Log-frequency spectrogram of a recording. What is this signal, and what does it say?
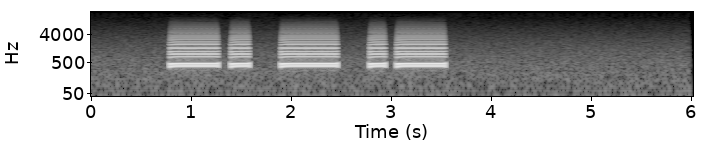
Morse code, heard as a horn, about 9 wpm. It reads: NTA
